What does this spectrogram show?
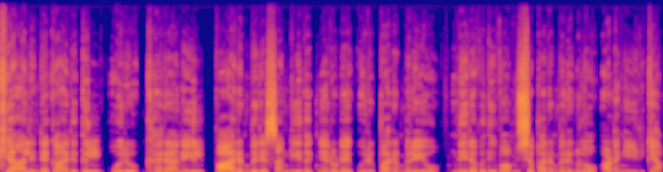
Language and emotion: Malayalam, neutral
